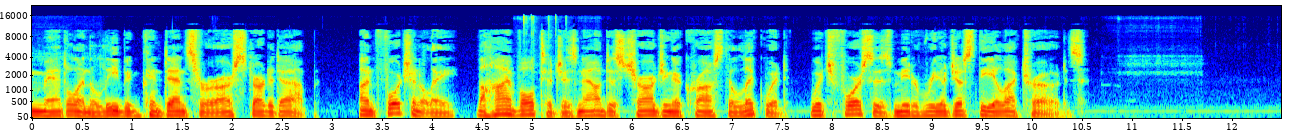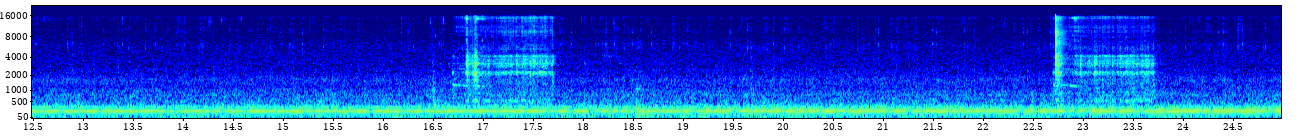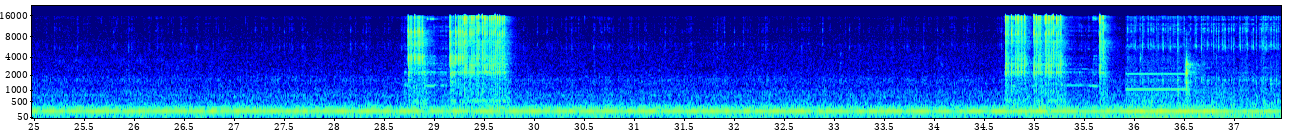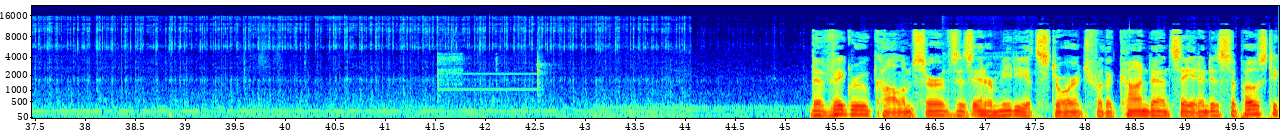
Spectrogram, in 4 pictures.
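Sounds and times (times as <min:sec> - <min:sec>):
faint steady hum: 0:00.0 - 0:49.9
electric arc bursts: 0:34.7 - 0:44.2.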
